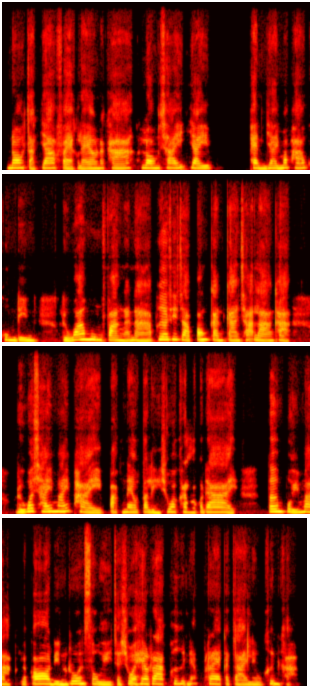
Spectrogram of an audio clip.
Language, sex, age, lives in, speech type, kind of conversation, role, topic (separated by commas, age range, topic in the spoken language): Thai, female, 40-44, Thailand, read, expert-assistant, expert, การเปลี่ยนแปลงของแม่น้ำหรือหน้าดิน มีผลดีผลเสียต่อชีวิตประจำวันอย่างไร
